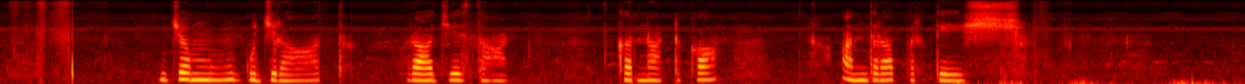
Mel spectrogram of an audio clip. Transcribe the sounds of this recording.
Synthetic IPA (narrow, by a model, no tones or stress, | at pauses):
d͡ʒəmːuɡʊd͡ʒɾaːt̪ | ɾaːd͡ʒəst̪ʰaːn | kəɾnaːʈəka | ɐnd̪ʱɾapɾəd̪eːʃ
